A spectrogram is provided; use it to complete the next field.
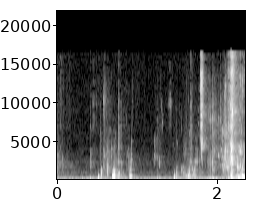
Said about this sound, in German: Darauf einen Schluck Wasser, ihr Lieben.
